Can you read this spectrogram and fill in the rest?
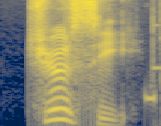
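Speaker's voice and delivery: loud, high call. Acted. Detective calls to partner to cut her off, loud call. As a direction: shout her name to stop her.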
